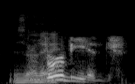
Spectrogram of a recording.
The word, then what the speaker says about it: verbiage: Verbiage.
